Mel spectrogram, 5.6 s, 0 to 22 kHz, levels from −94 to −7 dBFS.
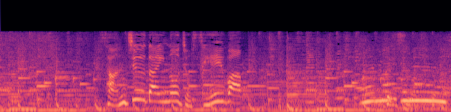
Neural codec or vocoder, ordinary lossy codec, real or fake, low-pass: none; none; real; none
